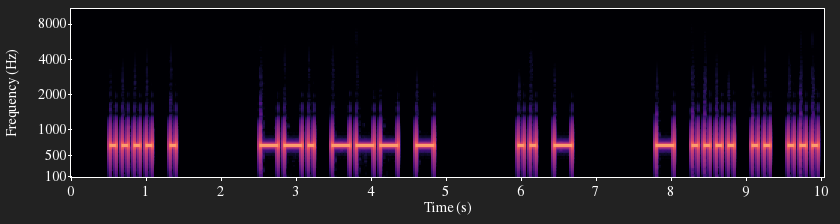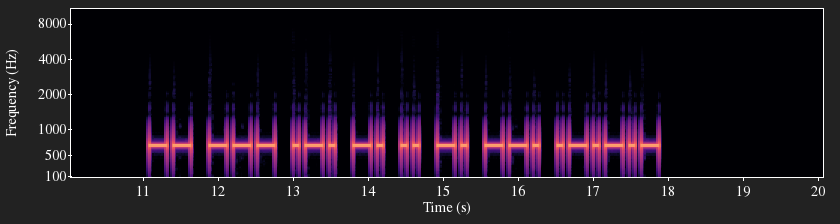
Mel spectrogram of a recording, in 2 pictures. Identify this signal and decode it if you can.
Morse code, heard as a keyed tone, about 15 wpm, 700 Hz. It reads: HE GOT IT THIS MORNING.
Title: 2x Word-Spacing - Sentences from Top 400 Words - 15wpm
